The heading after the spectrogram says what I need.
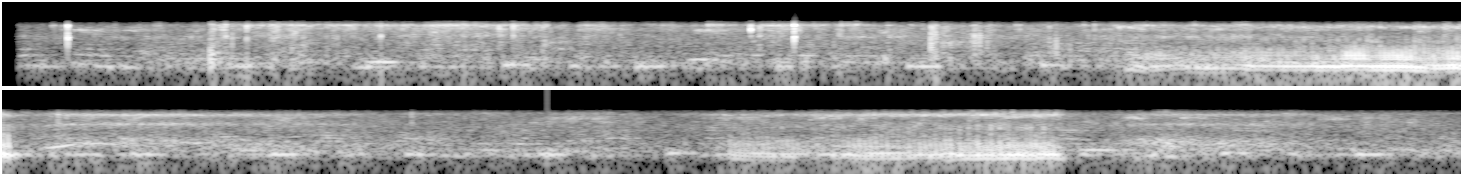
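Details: Sleeping Pitbull dog: soft rasping breath noises, louder on two long breaths; snoring.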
